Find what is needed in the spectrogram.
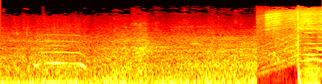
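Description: Low rumble of a moving car, road and wind noise, with faint voices under it. It cuts off suddenly about three and a half seconds in, and a rising swish leads into music with a beat.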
